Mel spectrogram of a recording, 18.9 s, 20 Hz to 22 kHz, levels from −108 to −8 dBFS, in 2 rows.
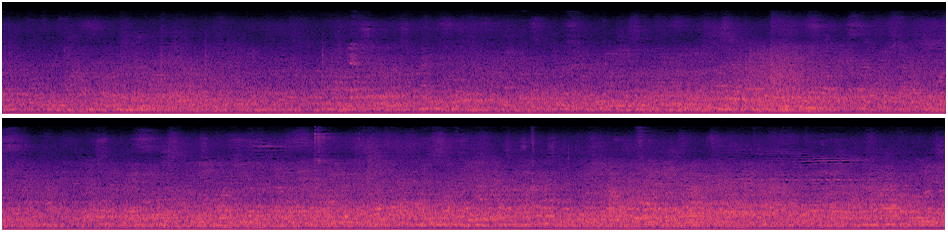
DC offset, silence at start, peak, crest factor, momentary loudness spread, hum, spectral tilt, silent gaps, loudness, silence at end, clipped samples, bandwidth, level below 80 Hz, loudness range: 0.3%; 0 s; -30 dBFS; 16 dB; 6 LU; none; -5.5 dB/octave; none; -46 LUFS; 0 s; under 0.1%; 16 kHz; -72 dBFS; 5 LU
